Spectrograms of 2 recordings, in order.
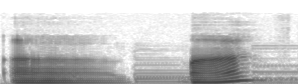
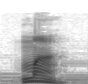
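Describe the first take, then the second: First: The pitch rises from middle to high. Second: The pitch falls sharply from high. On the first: It means hemp. "«ма» вторым тоном, это «конопля»" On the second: It means to scold or swear. "«ма» четвертым тоном, это «ругаться матом»"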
